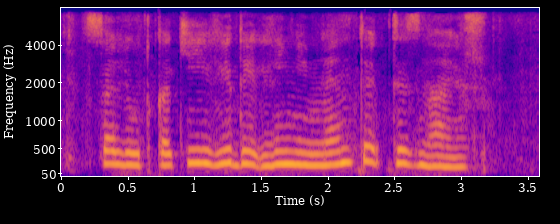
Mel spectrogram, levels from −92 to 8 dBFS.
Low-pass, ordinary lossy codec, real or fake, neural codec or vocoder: 7.2 kHz; AAC, 32 kbps; fake; codec, 16 kHz, 4 kbps, FreqCodec, smaller model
